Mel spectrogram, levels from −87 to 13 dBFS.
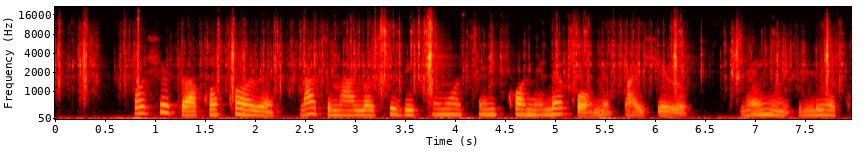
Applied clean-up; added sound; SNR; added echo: none; Rattle; 2 dB; none.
